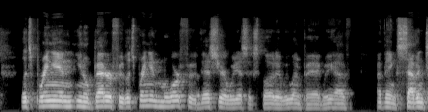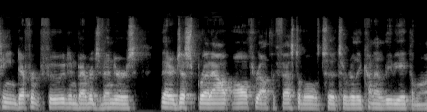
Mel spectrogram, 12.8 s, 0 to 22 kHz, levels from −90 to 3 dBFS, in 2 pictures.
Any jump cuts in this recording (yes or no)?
yes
